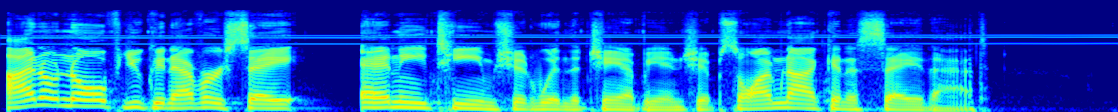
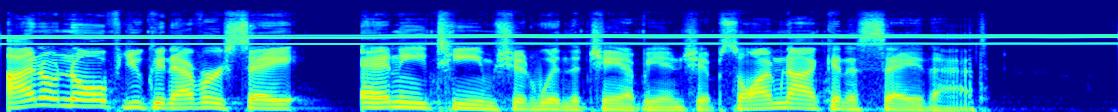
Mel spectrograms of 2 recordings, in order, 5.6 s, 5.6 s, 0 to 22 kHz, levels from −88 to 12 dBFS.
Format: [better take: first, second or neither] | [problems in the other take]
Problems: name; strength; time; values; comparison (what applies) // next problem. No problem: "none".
first | high-pitched whine; loud; throughout; 5.5 kHz, 10 dB below the speech; faint in the first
